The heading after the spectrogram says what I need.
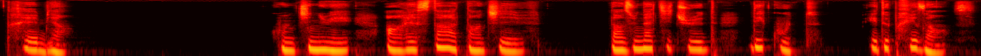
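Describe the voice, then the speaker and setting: A woman guides a meditation at a very unhurried pace. Her voice is soft-edged and mellow, at a medium pitch. She gives each instruction in a calm, measured, soothing manner. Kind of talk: slow guided prenatal meditation narration.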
